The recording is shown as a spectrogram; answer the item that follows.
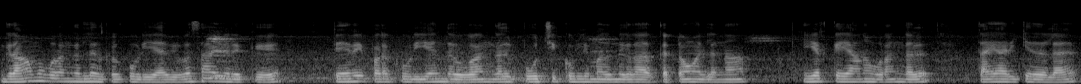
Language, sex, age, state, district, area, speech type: Tamil, male, 18-30, Tamil Nadu, Tiruppur, rural, spontaneous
